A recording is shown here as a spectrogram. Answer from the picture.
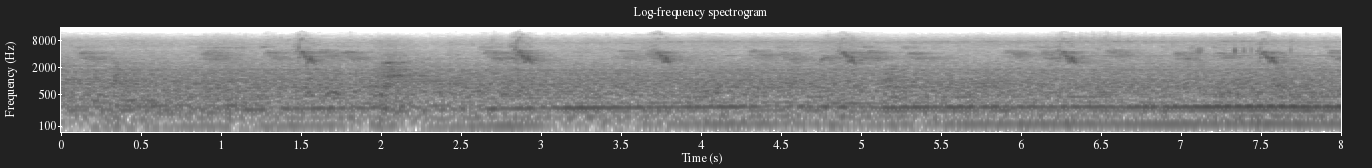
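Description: A small songbird chirping repeatedly, short high falling notes about once a second, over a low steady hum that grows stronger about three seconds in.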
